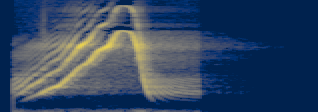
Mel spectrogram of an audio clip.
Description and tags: Detector Weeou
A metal detector sound
metal, weou, detector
